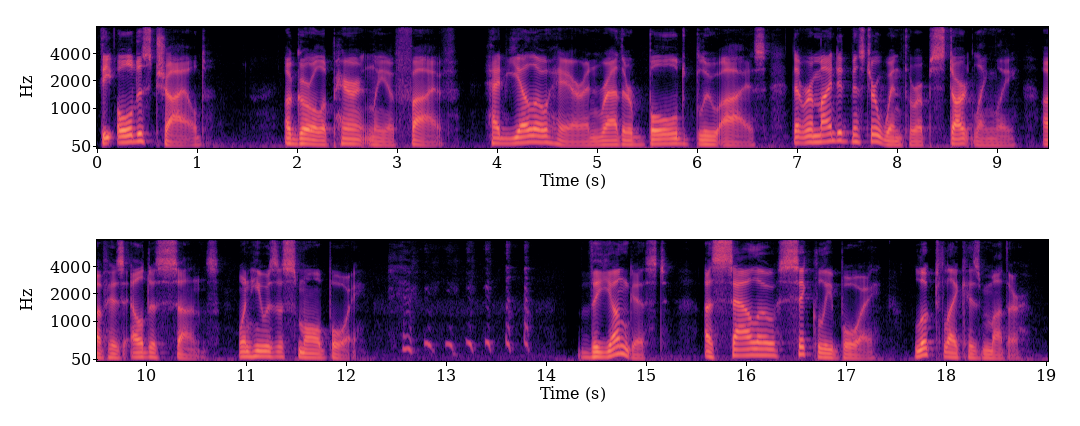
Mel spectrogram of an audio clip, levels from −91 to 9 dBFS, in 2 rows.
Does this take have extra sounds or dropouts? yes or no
yes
